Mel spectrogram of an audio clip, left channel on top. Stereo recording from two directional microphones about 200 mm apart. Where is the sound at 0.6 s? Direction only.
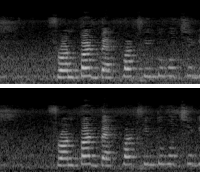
5° right (ahead or behind).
